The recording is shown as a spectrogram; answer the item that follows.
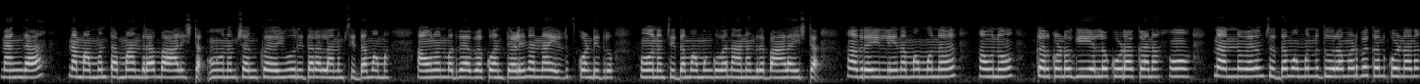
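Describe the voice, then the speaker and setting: A woman's voice: very high voice, completely flat delivery, fast talker, fairly bright tone. A woman with a North Karnataka Kannada accent playing a young village girl who misses her mother and pleads anxiously. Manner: fretful, pleading.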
